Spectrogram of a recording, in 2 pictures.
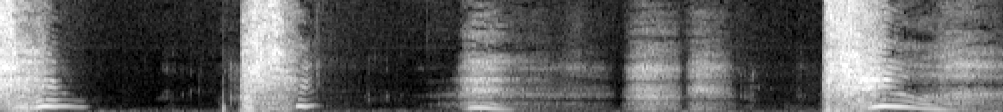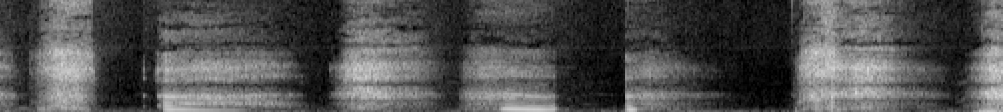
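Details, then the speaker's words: Repeated sharp, explosive sneezes with short voiced catches and gasping in-breaths between them, while the sneezer tries to stifle or half-stifle them; sneezing. "It's getting harder and harder to stifle, so I mean, I will. That was funny. It might be too strong to maybe half stifle."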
